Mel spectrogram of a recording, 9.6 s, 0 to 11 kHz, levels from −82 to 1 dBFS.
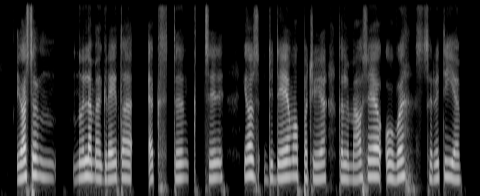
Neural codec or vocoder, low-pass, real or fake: codec, 24 kHz, 1.2 kbps, DualCodec; 9.9 kHz; fake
